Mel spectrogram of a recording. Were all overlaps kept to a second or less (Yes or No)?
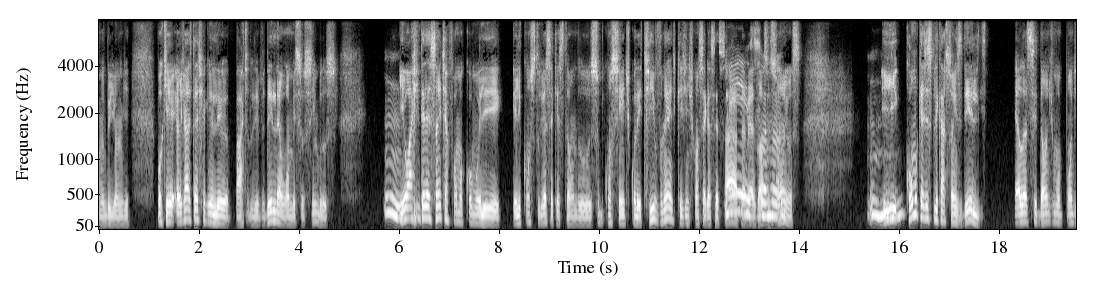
No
